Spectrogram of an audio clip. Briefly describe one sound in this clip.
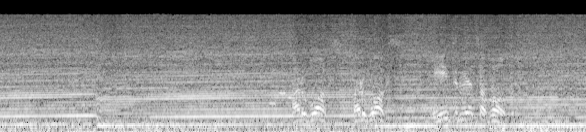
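A racing car engine whines steadily at high revs.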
